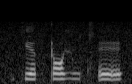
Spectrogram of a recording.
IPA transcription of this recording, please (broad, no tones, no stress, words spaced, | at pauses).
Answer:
kʲɛf ʈɔʒṳ t͡sʼe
